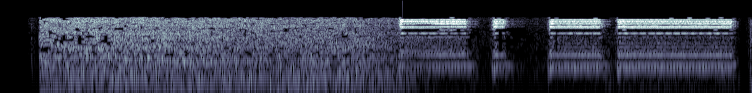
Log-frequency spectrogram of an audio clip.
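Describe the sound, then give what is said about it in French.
Busy street traffic rumbles steadily for a few seconds at the intersection of Chaussée Mzee Kabila and Avenue Mamayemo in Lubumbashi, then car horns blare in a series of loud, sustained honks, three or four blasts with short gaps between them. “Nous sommes au croisement de la chaussée Mzee Kabila et l'avenue Mamayemo dans la commune de Lubumbashi.”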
